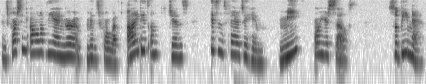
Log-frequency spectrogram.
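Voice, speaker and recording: A woman's voice: high voice, animated, measured pace, voice pushed up. A woman voicing a loving, fatherly man who talks earnestly and emphatically in a fan fiction reading. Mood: earnest, encouraging.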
